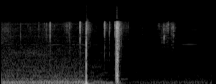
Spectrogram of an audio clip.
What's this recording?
A stick that is being broken.
loud, stick, breaking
